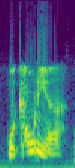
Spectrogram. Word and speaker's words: Waconia: Waconia. – Waconia.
